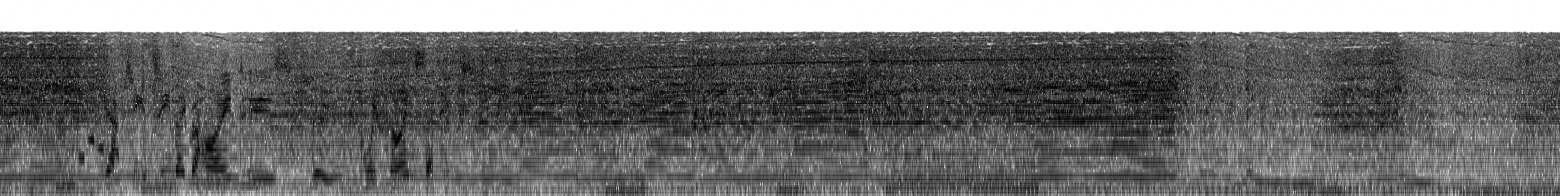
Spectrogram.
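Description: A racing car engine drops in pitch as the car brakes hard.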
